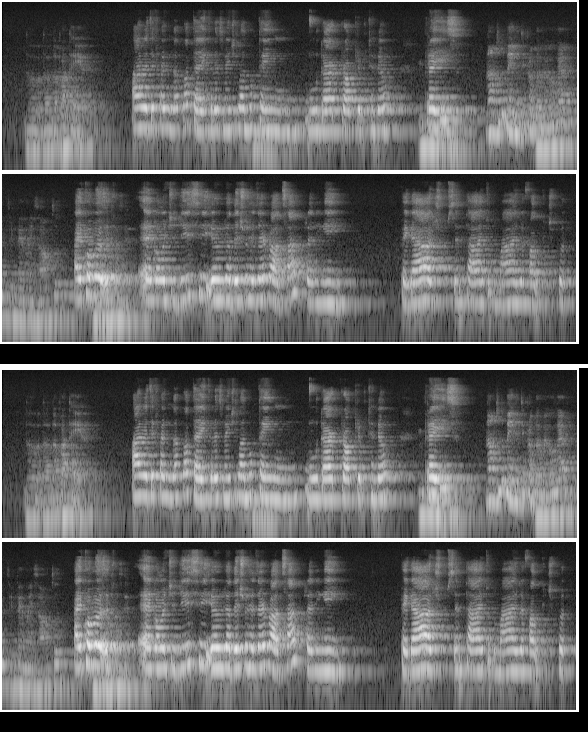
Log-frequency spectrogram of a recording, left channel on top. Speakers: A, on the right (about 85°); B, on the right (about 35°).
A: do, da, da plateia.
B: Ai, vai ter que ficar junto da plateia. Infelizmente, lá não
A: Hum,
B: tem um, um lugar próprio, entendeu?
A: entendi.
B: Pra isso.
A: Não, tudo bem, não tem problema. Eu levo um tripé mais alto,
B: Aí, como
A: também
B: eu,
A: dá pra fazer.
B: é, como eu te disse, eu já deixo reservado, sabe? Pra ninguém pegar, tipo, sentar e tudo mais. Já falo que, tipo,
